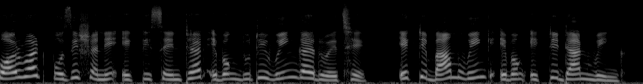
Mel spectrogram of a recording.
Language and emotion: Bengali, neutral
